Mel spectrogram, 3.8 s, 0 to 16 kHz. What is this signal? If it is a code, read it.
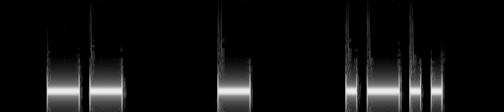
Morse code, heard as a keyed tone, about 15 wpm, spaced as for 9 wpm, 700 Hz. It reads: MTL
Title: USA Call Signs - 6 Characters - 3x Character Spacing - 15wpm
